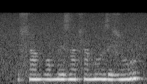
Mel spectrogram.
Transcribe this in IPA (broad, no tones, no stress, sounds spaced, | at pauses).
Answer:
ɬ ã b ɔ m e z ã ɬ ã m ũ z ɪ ɮ ũ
